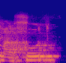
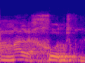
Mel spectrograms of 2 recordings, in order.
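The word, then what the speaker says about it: מלכות: Vamos a dar inicio entonces a esta yeshiva, clase 16 de la yeshiva Ora Ganush, y hoy vamos a hablar sobre el Malhut Shamayim.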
